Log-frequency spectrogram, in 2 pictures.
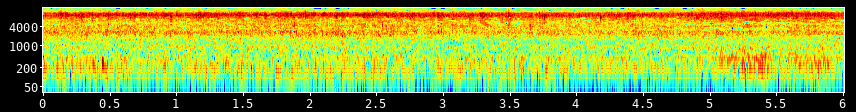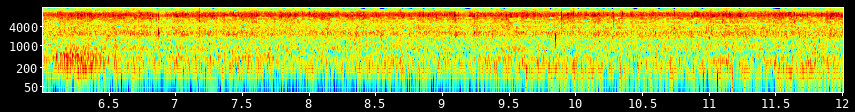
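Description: Heavy rain pouring onto concrete pavement: a dense, steady hiss with a few sharper drop taps.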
